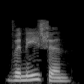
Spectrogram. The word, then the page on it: Venetian: British English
